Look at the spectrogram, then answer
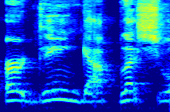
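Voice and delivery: normal talking voice

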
